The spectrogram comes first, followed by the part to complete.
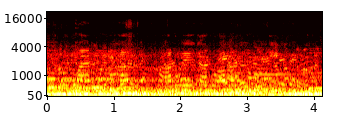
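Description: Engine of a river ferry boat running with a steady low drone, with voices talking over it.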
